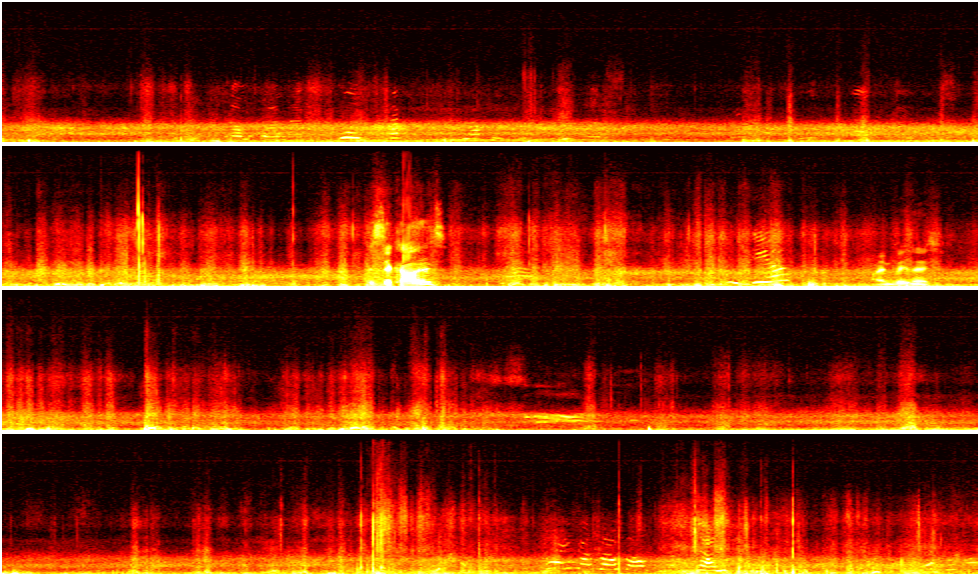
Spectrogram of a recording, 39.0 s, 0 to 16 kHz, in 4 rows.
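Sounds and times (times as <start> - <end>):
footsteps on sandy path with twigs: 0.0 - 39.0.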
